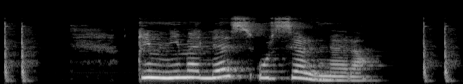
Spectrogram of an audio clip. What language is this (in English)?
Kabyle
